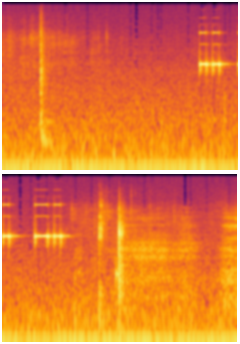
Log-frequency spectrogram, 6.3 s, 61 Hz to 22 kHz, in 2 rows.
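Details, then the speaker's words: Four sharp high continuity-tester beeps as the formerly frozen, bent power switch of a 1938 Montgomery Ward Airline 62-365 Teledial tube radio is worked; switch now closes cleanly. "no sound that means there is no connection now because of Ed that hammock call watch here now it's working you see that"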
